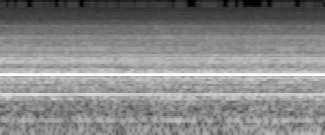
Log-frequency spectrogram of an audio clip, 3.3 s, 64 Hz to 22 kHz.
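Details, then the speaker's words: Gramercy Place Garage CO-testing exhaust fan after reset: sensors not communicating, fan goes to 100% speed, which is correct with no sensor signal (first thought it shouldn't); steady, even whine with two clear tones, no beat or rattle. "it's going up to 100 speed okay well and it shouldn't be doing that"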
